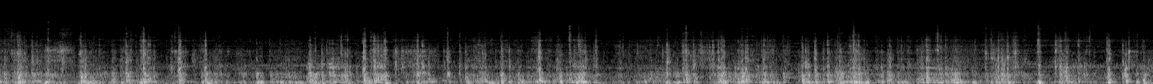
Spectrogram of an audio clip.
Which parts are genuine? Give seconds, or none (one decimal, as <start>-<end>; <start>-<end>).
0.0-9.0; 10.6-11.5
